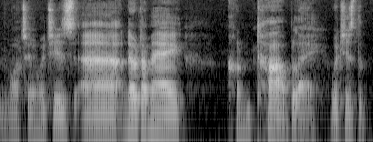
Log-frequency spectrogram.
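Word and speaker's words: Cantabile: Let's go with the first anime that we're watching, which is Nodame contabile, which is the correct way to say it.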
